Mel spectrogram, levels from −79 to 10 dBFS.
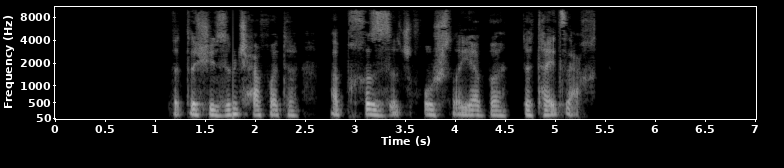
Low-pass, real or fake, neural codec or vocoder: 9.9 kHz; real; none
